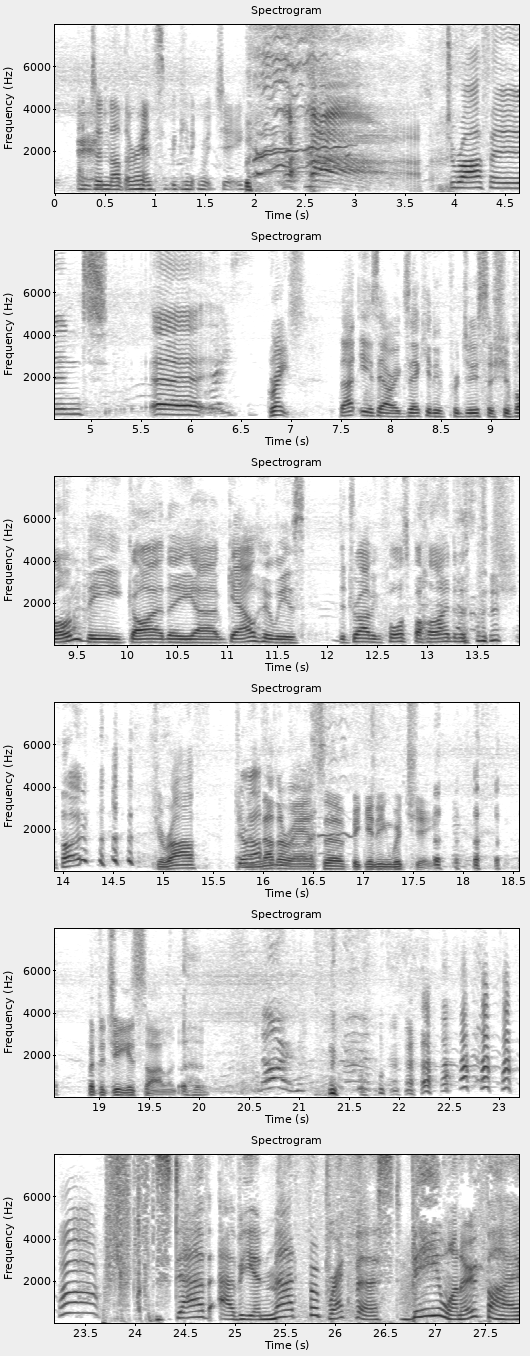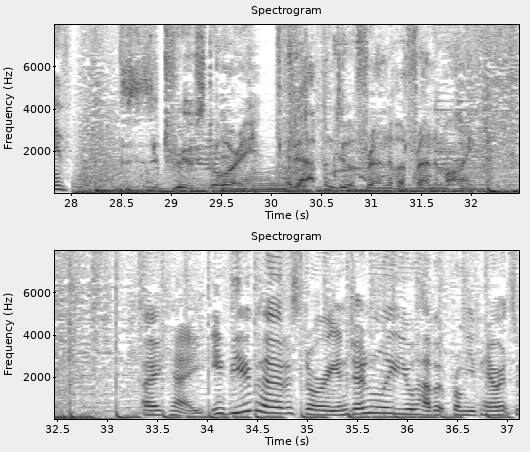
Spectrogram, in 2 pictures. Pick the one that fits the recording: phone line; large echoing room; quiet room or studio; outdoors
outdoors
